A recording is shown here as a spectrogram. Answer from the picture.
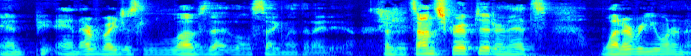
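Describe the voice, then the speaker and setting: An American-accented man talks very fast at a medium pitch. His intonation is fairly even, while his loudness swings widely. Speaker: pest control business owner. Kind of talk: casual interview chat.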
